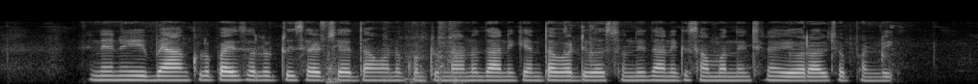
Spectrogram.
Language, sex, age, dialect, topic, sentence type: Telugu, female, 31-35, Telangana, banking, question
